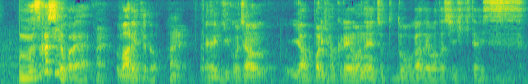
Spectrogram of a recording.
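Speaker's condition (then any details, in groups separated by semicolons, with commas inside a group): No condition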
